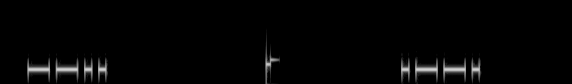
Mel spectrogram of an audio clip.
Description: Morse code, heard as a keyed tone, about 17 wpm, 700 Hz. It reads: Z P
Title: Single Letters - Phonetic Pronunciation 17wpm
